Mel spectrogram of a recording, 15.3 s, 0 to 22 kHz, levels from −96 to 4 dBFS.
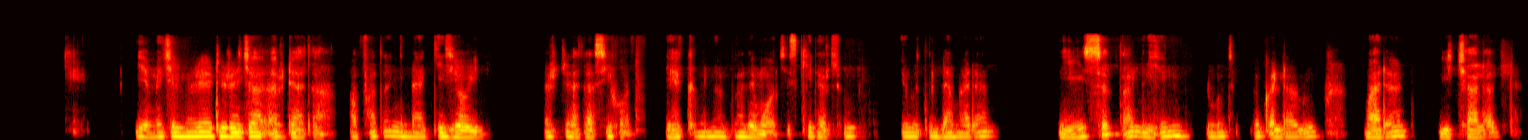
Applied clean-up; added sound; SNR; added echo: none; none; none; none.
